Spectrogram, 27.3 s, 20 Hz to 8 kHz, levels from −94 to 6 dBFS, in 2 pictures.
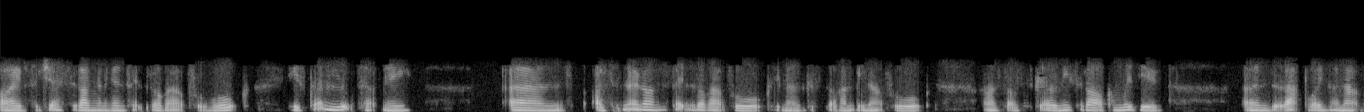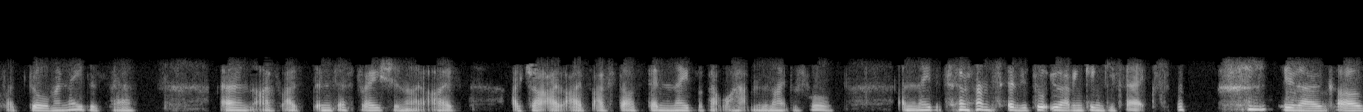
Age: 30-49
